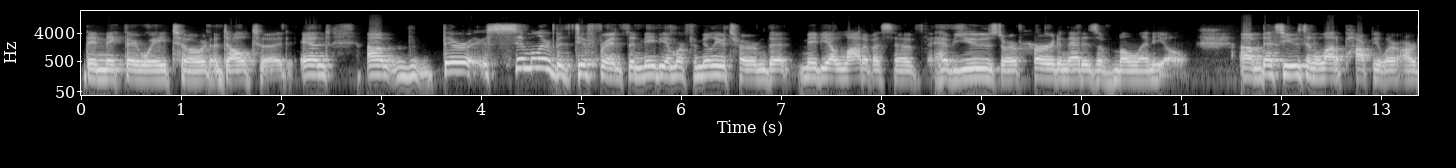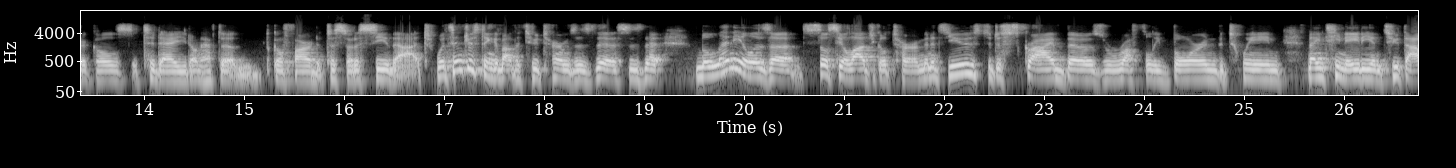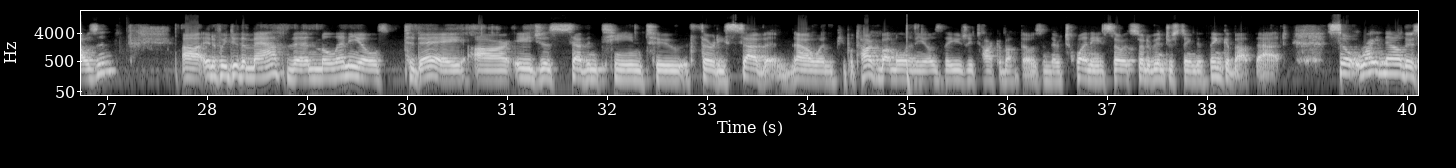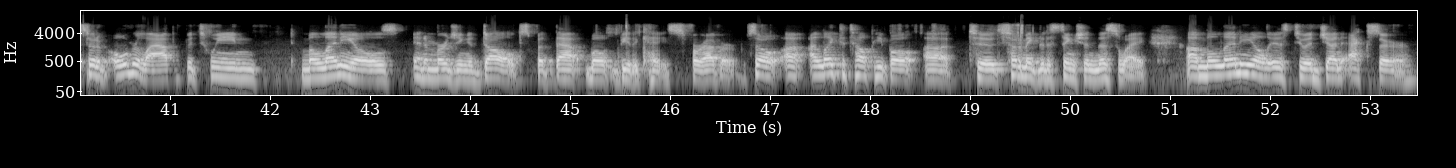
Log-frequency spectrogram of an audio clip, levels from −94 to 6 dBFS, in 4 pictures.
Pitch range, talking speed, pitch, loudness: 125-160 Hz, 185 wpm, 135 Hz, -15 LUFS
